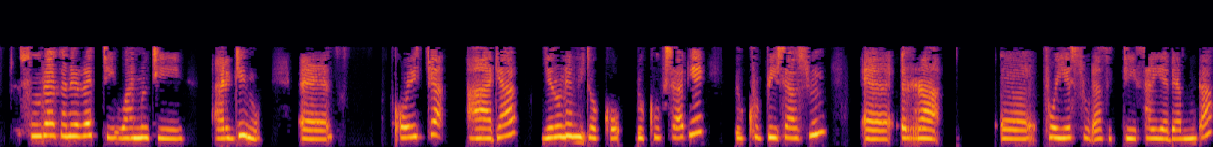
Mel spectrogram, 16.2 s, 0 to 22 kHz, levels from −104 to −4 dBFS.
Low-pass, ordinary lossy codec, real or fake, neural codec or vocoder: 7.2 kHz; MP3, 24 kbps; fake; codec, 16 kHz, 1 kbps, X-Codec, HuBERT features, trained on general audio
